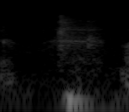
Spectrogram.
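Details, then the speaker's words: Sleeping dog in the background of a quiet room: a single low, rumbling snort: snoring. "The snoring, it's my dog, it's not me, okay? I'm wide awake here."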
